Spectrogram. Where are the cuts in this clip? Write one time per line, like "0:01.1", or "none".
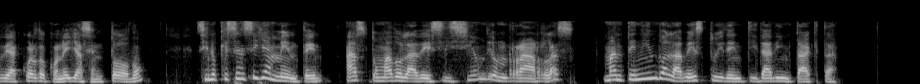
0:01.8
0:06.0

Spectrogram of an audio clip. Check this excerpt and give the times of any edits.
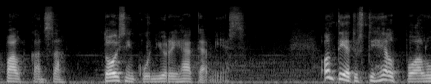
0:03.2

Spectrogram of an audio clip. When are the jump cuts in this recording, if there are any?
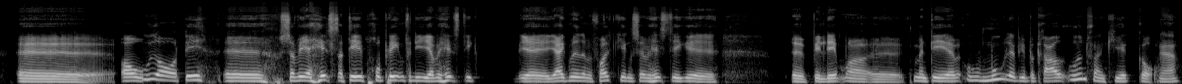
0:01.4
0:09.1

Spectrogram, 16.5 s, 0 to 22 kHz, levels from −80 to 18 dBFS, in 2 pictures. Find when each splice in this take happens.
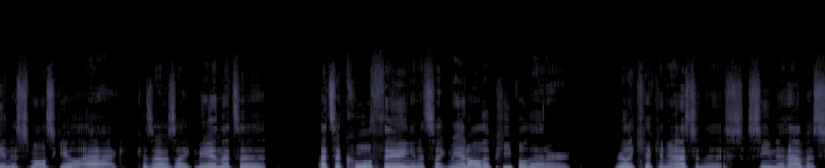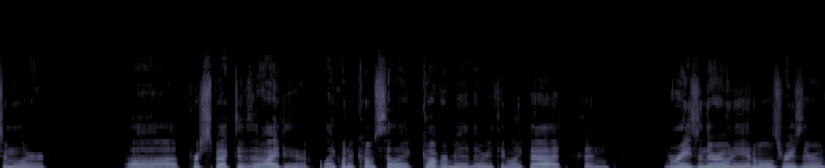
0:14.1

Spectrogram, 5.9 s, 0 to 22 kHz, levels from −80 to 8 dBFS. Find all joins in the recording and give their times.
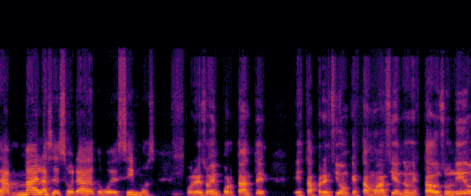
0:02.3

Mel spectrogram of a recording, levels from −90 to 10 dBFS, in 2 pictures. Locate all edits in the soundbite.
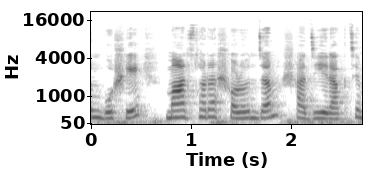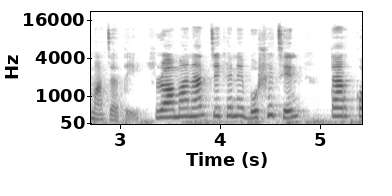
0:03.3

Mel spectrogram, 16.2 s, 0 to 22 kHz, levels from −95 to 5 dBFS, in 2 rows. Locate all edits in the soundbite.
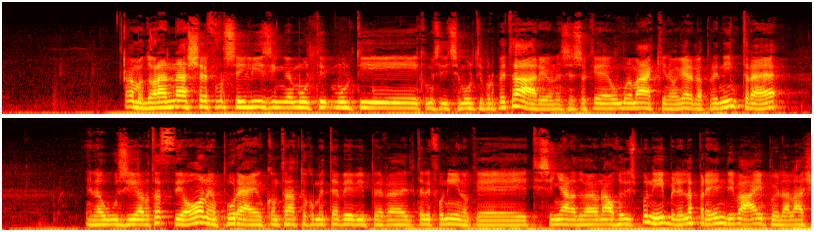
none

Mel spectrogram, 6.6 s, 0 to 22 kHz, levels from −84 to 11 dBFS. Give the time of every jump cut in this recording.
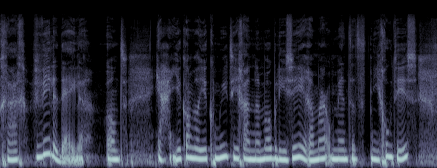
none

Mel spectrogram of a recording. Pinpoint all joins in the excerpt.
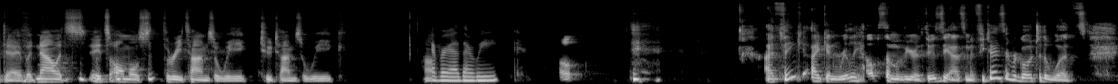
0:02.6
0:04.3

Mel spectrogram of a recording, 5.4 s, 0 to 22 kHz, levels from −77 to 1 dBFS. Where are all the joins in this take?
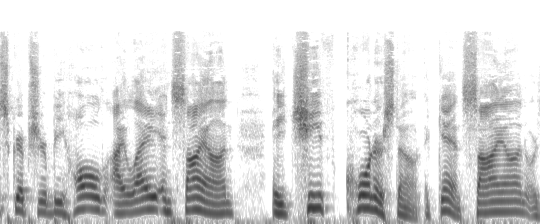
none

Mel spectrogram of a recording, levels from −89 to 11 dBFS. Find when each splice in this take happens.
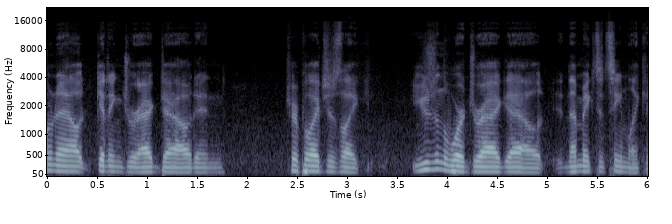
none

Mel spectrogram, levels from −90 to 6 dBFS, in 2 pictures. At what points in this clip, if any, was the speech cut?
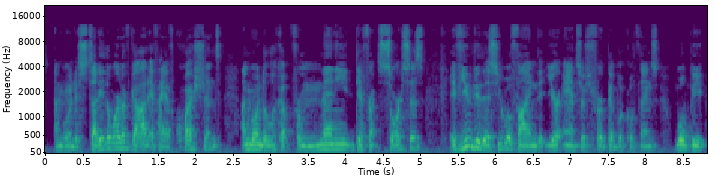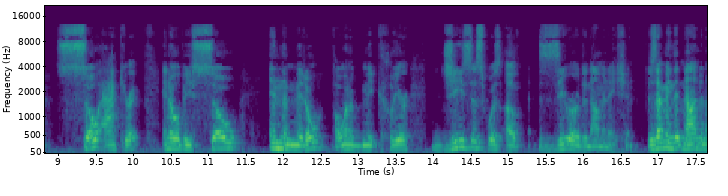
0:05.3
0:12.7

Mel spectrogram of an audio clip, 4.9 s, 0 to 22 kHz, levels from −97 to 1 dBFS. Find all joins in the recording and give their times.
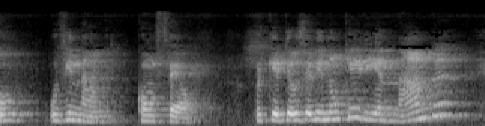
none

